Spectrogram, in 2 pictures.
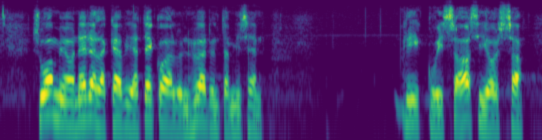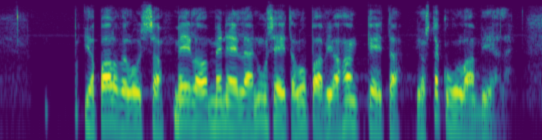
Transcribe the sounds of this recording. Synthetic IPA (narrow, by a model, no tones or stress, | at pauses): suɑmeonedelːækæʋijɑt̪ekoælynhyædynt̪æmisen | liːkːuʋisːɑɑsioisːɑ | jɑpɑlʋeluisːɑmeilːæommeneːlːæːnuseit̪ɑlupɑʋiɑhɑŋkːeit̪ɑjoist̪ɑkuːlːˑɑːnʋiælæ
